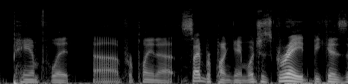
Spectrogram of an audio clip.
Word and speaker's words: CBR PK: rules light game and it's spelled like cyberpunk without the vowels so CBR PK core uh it was a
